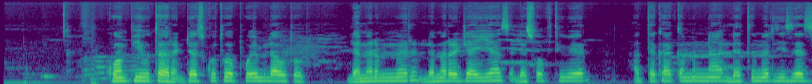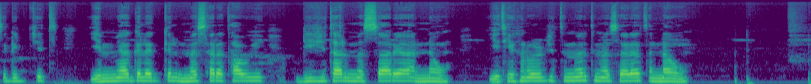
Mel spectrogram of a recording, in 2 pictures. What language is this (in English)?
Amharic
